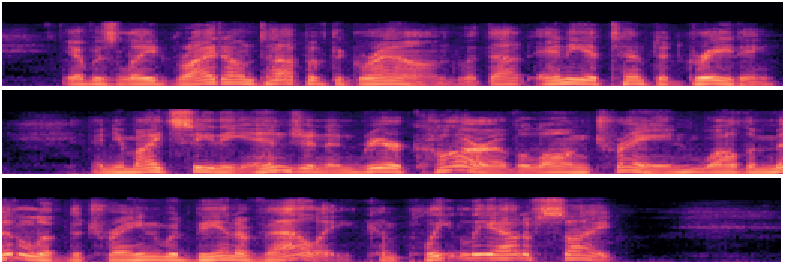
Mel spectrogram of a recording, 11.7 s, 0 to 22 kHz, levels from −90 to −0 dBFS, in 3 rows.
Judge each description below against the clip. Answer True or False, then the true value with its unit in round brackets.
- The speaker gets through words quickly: True (215 wpm)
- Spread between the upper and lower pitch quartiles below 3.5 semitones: False (4.7 semitones)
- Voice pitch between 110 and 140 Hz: True (135 Hz)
